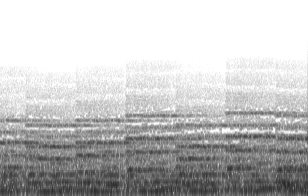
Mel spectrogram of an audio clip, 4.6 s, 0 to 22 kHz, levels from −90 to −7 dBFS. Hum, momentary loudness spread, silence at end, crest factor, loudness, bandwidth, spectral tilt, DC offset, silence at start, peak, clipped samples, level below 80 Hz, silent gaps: none; 3 LU; 0 s; 12 dB; -27 LUFS; 5.4 kHz; -10.5 dB/octave; under 0.1%; 0 s; -12 dBFS; under 0.1%; -32 dBFS; none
